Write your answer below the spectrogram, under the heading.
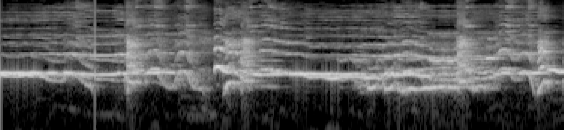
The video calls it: Weimaraners howling like Wolves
